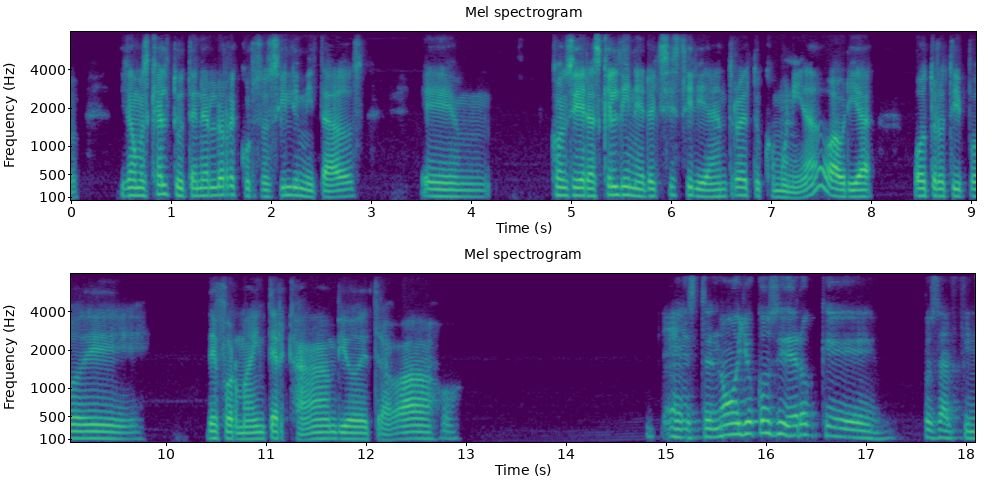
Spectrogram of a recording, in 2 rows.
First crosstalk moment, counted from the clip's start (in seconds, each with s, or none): none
